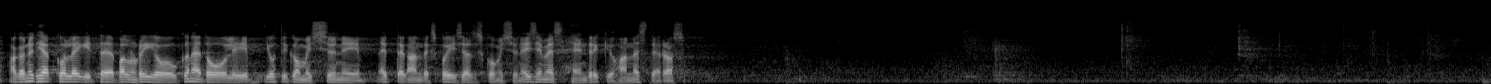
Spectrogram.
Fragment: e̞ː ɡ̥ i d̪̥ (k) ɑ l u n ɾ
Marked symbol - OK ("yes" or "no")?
no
